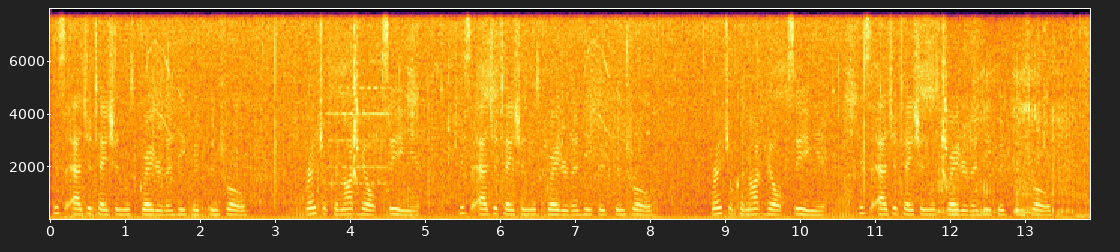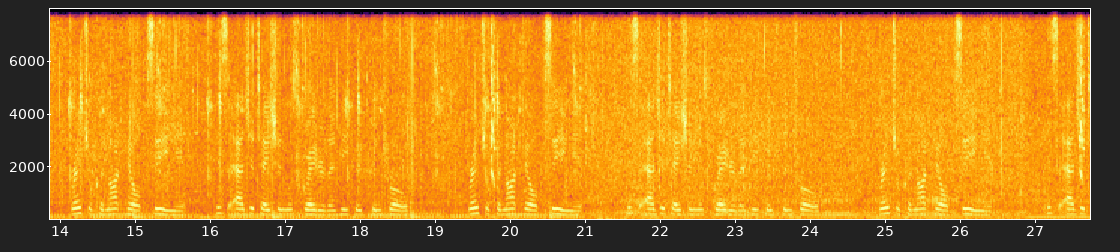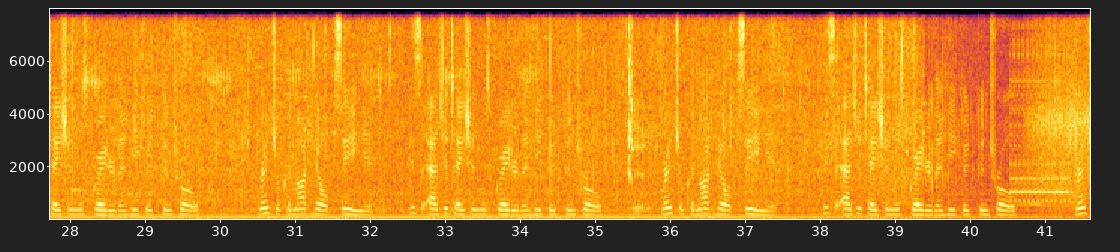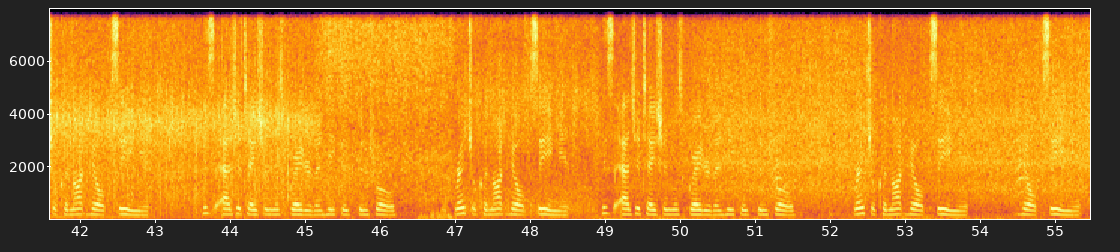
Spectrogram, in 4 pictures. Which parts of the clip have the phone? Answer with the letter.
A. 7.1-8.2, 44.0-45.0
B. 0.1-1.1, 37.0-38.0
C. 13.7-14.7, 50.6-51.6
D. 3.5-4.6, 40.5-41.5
D.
